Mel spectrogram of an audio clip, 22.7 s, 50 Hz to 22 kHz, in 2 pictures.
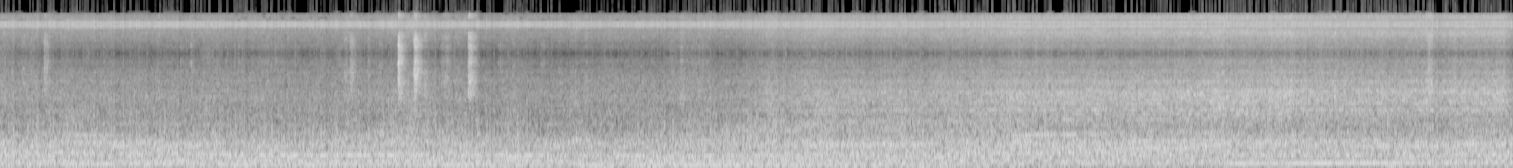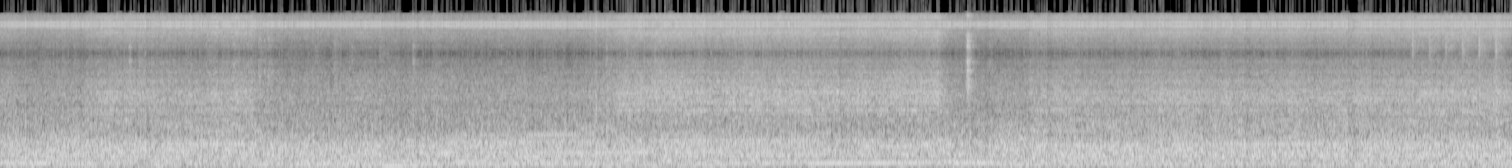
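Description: Peugeot 207 rally-prepared hatchback driven hard up a mountain road, its engine note rising as it accelerates and dropping twice, about halfway and near the end. Dense road and wind noise runs under the engine.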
